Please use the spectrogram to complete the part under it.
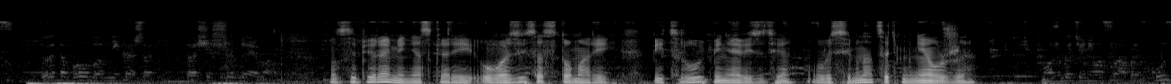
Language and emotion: Russian, neutral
